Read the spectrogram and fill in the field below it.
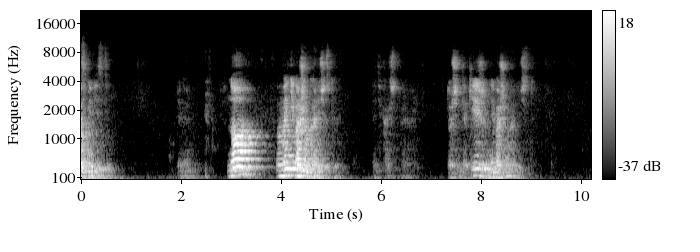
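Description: An elderly man reads aloud slowly and calmly, with pauses.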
